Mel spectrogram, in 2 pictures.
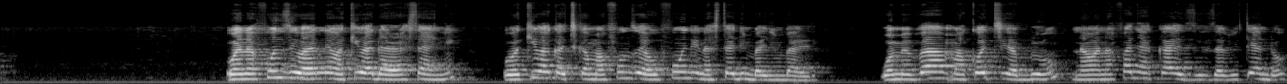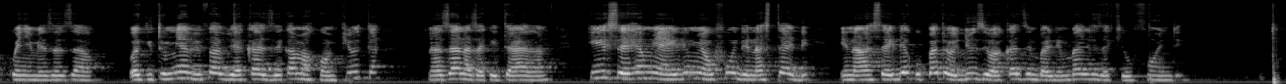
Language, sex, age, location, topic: Swahili, female, 18-24, Dar es Salaam, education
